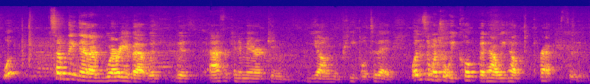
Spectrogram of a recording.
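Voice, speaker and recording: A man's voice: on the high side, expressive, fairly quick, a little hiss or hum. A man in the audience sharing an earnest, reflective thought, with many "you know"s. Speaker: audience member. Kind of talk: speaking up from the audience. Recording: dull, roomy sound from far off.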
